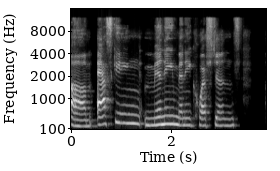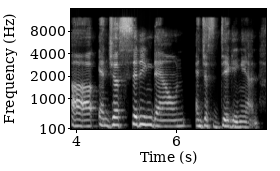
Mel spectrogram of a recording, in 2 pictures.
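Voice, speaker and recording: Her pace is very slow. The woman speaks in an American accent at a medium pitch with ordinary pitch variation. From US Midwest, rural Kansas. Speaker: local historian and author. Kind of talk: interview.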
